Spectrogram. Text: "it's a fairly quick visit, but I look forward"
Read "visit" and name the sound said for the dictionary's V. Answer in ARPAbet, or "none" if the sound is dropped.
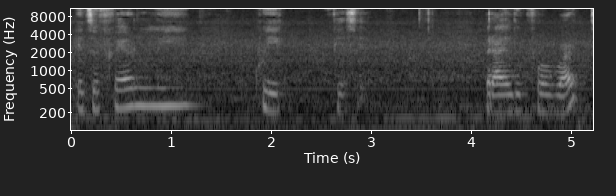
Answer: P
